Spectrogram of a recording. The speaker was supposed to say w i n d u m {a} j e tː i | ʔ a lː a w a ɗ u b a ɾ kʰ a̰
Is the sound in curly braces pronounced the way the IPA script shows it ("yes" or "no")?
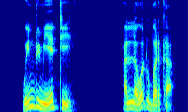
no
